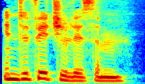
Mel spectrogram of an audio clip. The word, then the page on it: individualism: British English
